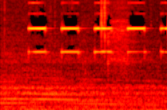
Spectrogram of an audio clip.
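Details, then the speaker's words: Five evenly spaced high electronic beeps over a low machine hum, with a blinking light, from the Prius Healthcare Rhythm Multi air mattress control unit: power-failure alarm. "this will illuminate blink it also beep you can hear the audible beep as well"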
